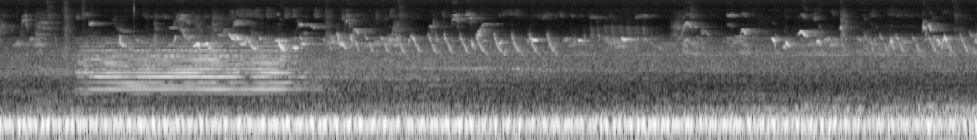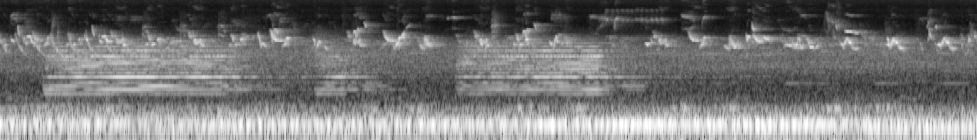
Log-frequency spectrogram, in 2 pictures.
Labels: What type of transport is heard in the background?
train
